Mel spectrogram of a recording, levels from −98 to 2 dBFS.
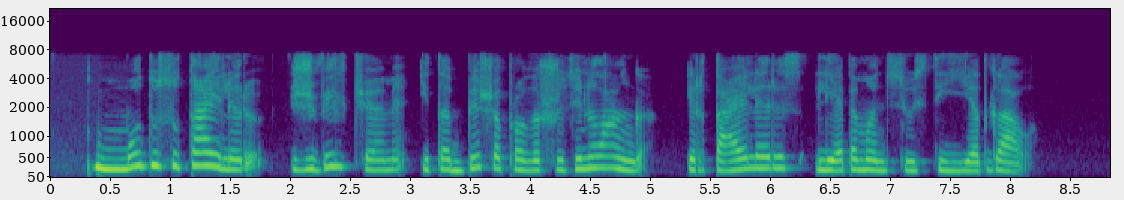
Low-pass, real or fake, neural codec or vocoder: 7.2 kHz; real; none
